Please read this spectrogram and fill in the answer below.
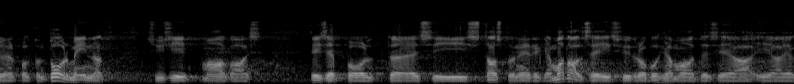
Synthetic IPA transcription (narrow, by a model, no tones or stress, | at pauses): yɦelt̚poːlt̪ːˑo̞nt̪o̞ːrme̞jnːɑd̪̥ | sysʲimɑːɡɑːsʲ | t̪e̞jse̞tpo̞ːlt̪ˑsiːst̪ɑst̪uene̞rɡ̥iɑmɑd̪̥ɑlse̞jshyd̪ro̞pɤɦjɑmɑːd̪̥e̞sjɑjɑjɑ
